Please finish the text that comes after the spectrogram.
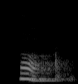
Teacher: oradakı saitlərdən biri düşür, digəri uzanır. Saat olacaq saat.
